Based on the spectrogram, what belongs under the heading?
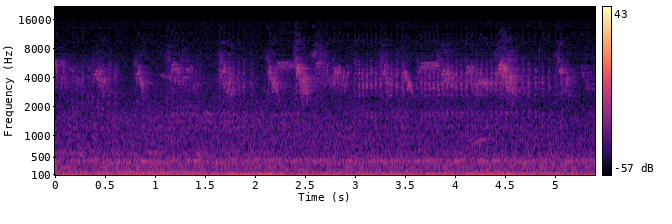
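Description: Small birds chirping in short, high, repeated notes, two or three a second, over a steady low rumble of outdoor background noise.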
